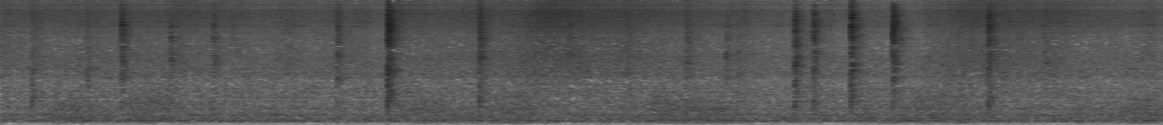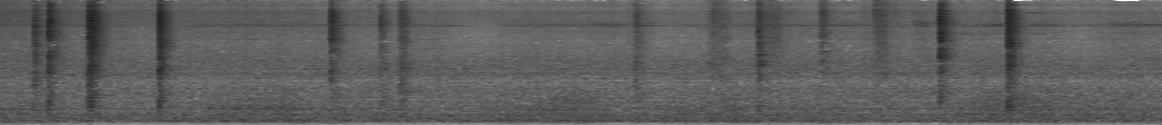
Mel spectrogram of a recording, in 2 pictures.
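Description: A spatula tapping and scraping against a wok while stirring pasta: irregular sharp clinks, a dozen or so spread through, over a steady background hum.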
